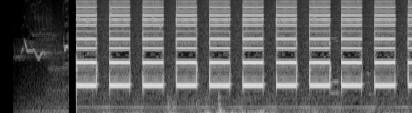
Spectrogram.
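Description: Electronic alarm going off to wake a sleeper: a steady run of identical shrill beeps, two a second, starting about a second in.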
